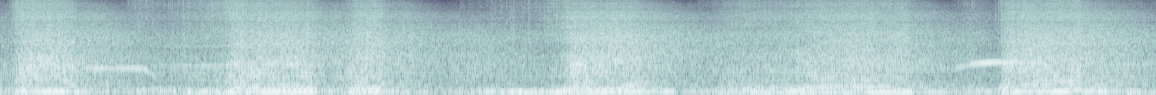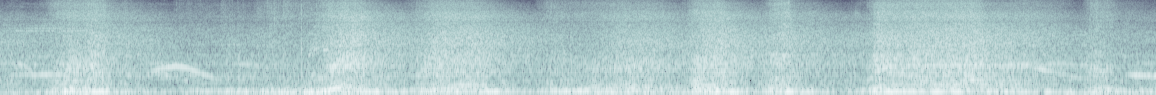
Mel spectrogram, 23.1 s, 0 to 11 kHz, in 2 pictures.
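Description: Monster truck's supercharged V8 engine revving hard in repeated surges every couple of seconds as the truck drives and jumps the dirt course, its pitch sweeping up and falling back with each throttle blip.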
